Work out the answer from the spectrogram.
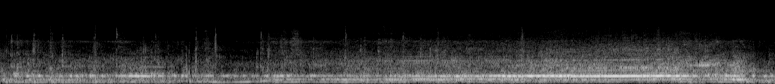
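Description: Inside the cabin of a BMW E46 race car, its straight-six engine running hard under load. The revs drop about two seconds in, then climb and get louder through the middle, with a brief break near the end as it shifts.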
